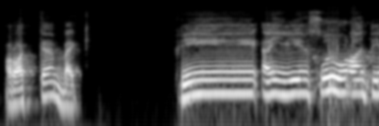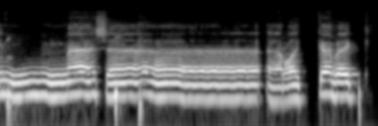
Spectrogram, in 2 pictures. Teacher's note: শা চার আলিফ টান হবে র মোটা করে পড়বেন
